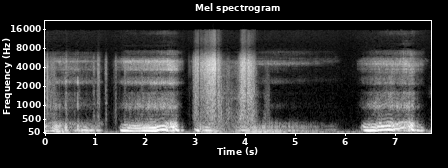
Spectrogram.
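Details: Snoring during sleep: deep, rattling snores on each in-breath, with a hissing out-breath between them.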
